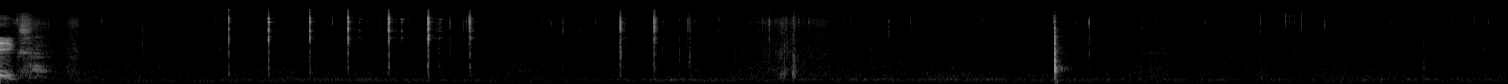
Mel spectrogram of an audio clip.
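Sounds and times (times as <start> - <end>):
eggshell tapping on metal: 2.2 - 4.8.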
